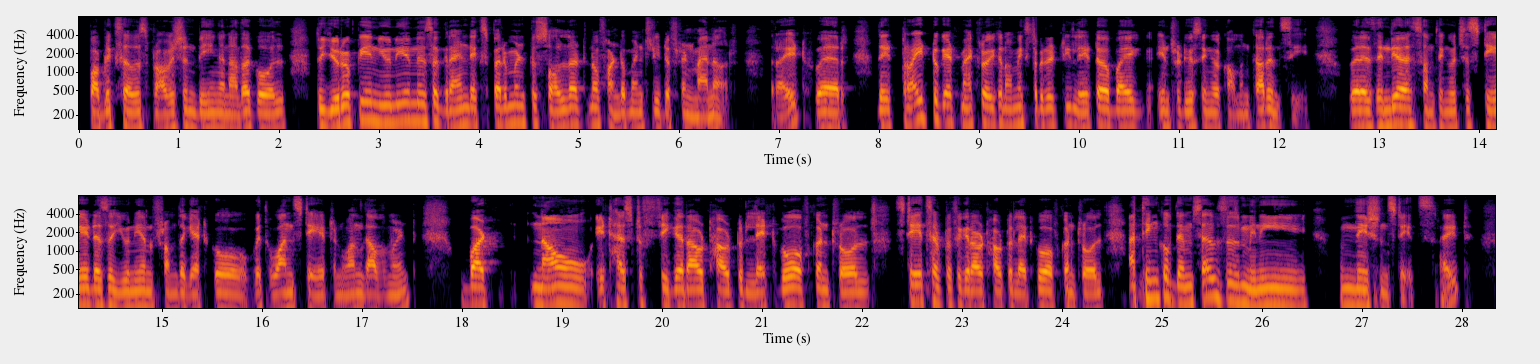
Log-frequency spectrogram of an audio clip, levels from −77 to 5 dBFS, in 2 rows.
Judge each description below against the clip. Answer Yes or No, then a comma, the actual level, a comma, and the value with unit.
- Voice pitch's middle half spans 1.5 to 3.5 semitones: Yes, average, 3.1 semitones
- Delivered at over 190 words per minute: No, average, 185 wpm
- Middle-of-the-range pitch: No, low, 120 Hz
